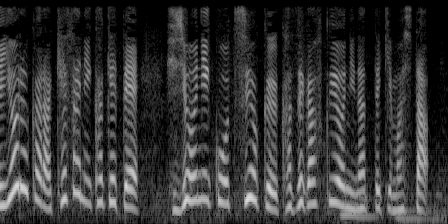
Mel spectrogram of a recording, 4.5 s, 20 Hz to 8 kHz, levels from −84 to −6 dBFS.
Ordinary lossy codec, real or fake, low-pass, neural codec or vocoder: none; real; 7.2 kHz; none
